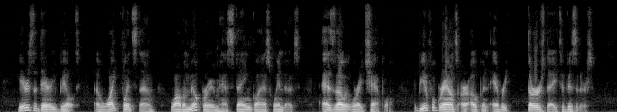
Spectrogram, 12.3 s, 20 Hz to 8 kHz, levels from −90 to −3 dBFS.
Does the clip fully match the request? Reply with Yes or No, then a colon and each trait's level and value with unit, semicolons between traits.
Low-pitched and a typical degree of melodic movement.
Yes: low, 115 Hz; average, 3.4 semitones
